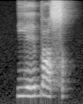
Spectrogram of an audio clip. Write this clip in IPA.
jebɐsˤ

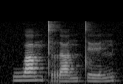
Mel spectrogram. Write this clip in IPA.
wa˥˩mtra˦˥nte˦˥n

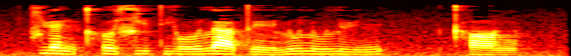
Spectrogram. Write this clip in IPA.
t͡ɕɥɛ˥˨nkʰɤ˥˨ɕi˥˨ t̪jo˨˦ʊ̯ lä˥˨ t̪e˨˩ɪ̯lu˦lu˨˦ly˨˦n | kʰɑ˨˩ŋ

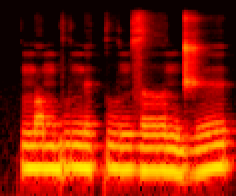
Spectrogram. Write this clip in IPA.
n̪ɔmbun̪ʏ kunzɤ nd͡ʒʏ

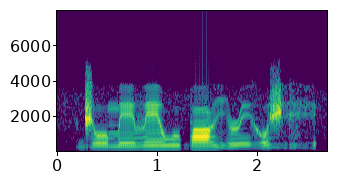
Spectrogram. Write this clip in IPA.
d͡ʒoː˦meː˦ βeː˦wu˦bɒː˦ ɣi˨ ɹe˨ɣo˦ ʒe̤˦ɣe̤˦

